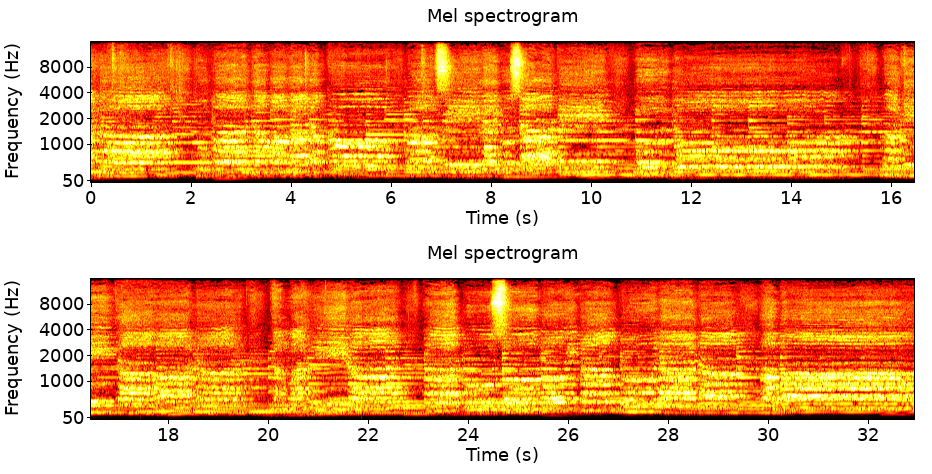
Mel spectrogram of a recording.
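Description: Small mixed choir of men's and women's voices singing together in parts, holding long notes.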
